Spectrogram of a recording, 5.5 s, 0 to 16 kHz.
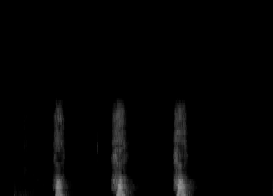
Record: {"exhalation_length": "5.5 s", "exhalation_amplitude": 24909, "exhalation_signal_mean_std_ratio": 0.25, "survey_phase": "beta (2021-08-13 to 2022-03-07)", "age": "45-64", "gender": "Female", "wearing_mask": "No", "symptom_runny_or_blocked_nose": true, "symptom_diarrhoea": true, "symptom_fatigue": true, "smoker_status": "Never smoked", "respiratory_condition_asthma": false, "respiratory_condition_other": false, "recruitment_source": "Test and Trace", "submission_delay": "2 days", "covid_test_result": "Positive", "covid_test_method": "RT-qPCR", "covid_ct_value": 19.2, "covid_ct_gene": "ORF1ab gene"}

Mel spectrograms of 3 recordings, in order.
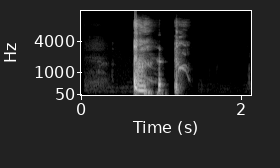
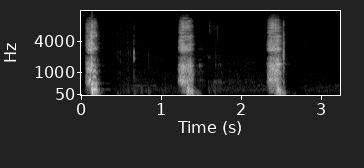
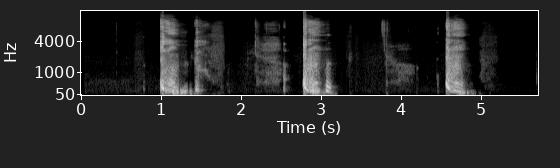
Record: {"cough_length": "2.1 s", "cough_amplitude": 32768, "cough_signal_mean_std_ratio": 0.24, "exhalation_length": "3.2 s", "exhalation_amplitude": 32083, "exhalation_signal_mean_std_ratio": 0.29, "three_cough_length": "5.7 s", "three_cough_amplitude": 32768, "three_cough_signal_mean_std_ratio": 0.28, "survey_phase": "beta (2021-08-13 to 2022-03-07)", "age": "45-64", "gender": "Female", "wearing_mask": "No", "symptom_runny_or_blocked_nose": true, "symptom_other": true, "symptom_onset": "3 days", "smoker_status": "Never smoked", "respiratory_condition_asthma": true, "respiratory_condition_other": false, "recruitment_source": "Test and Trace", "submission_delay": "1 day", "covid_test_result": "Positive", "covid_test_method": "RT-qPCR", "covid_ct_value": 24.6, "covid_ct_gene": "N gene"}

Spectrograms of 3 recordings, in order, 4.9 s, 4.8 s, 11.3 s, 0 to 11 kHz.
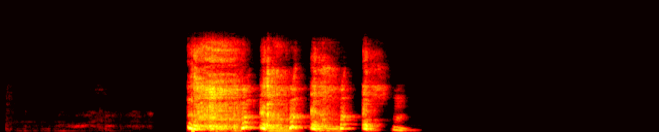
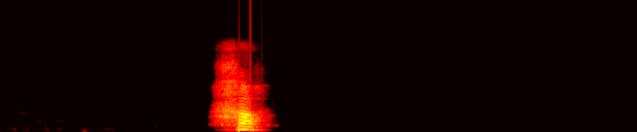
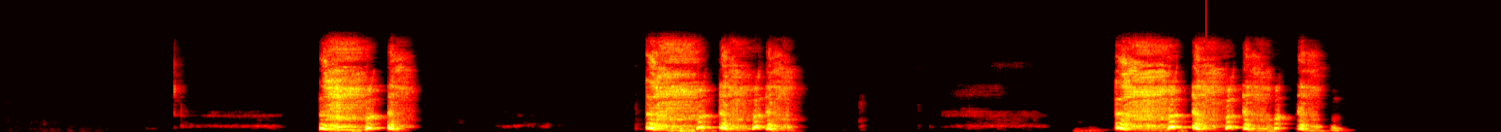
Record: {"cough_length": "4.9 s", "cough_amplitude": 12187, "cough_signal_mean_std_ratio": 0.36, "exhalation_length": "4.8 s", "exhalation_amplitude": 5743, "exhalation_signal_mean_std_ratio": 0.15, "three_cough_length": "11.3 s", "three_cough_amplitude": 17568, "three_cough_signal_mean_std_ratio": 0.34, "survey_phase": "beta (2021-08-13 to 2022-03-07)", "age": "45-64", "gender": "Female", "wearing_mask": "No", "symptom_cough_any": true, "symptom_runny_or_blocked_nose": true, "symptom_fever_high_temperature": true, "symptom_loss_of_taste": true, "smoker_status": "Never smoked", "respiratory_condition_asthma": false, "respiratory_condition_other": false, "recruitment_source": "Test and Trace", "submission_delay": "2 days", "covid_test_result": "Positive", "covid_test_method": "RT-qPCR", "covid_ct_value": 21.0, "covid_ct_gene": "N gene"}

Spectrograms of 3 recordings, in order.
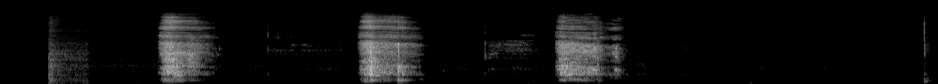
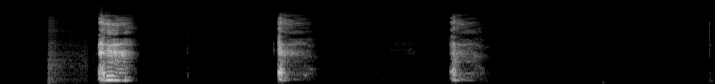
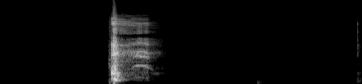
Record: {"exhalation_length": "9.4 s", "exhalation_amplitude": 28043, "exhalation_signal_mean_std_ratio": 0.31, "three_cough_length": "7.2 s", "three_cough_amplitude": 31966, "three_cough_signal_mean_std_ratio": 0.21, "cough_length": "3.6 s", "cough_amplitude": 32768, "cough_signal_mean_std_ratio": 0.17, "survey_phase": "beta (2021-08-13 to 2022-03-07)", "age": "65+", "gender": "Male", "wearing_mask": "No", "symptom_none": true, "smoker_status": "Ex-smoker", "respiratory_condition_asthma": false, "respiratory_condition_other": true, "recruitment_source": "REACT", "submission_delay": "3 days", "covid_test_result": "Negative", "covid_test_method": "RT-qPCR"}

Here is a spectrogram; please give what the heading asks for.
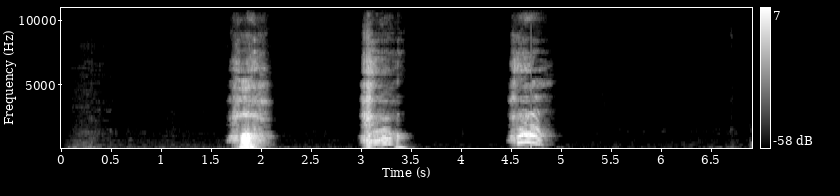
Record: {"exhalation_length": "6.9 s", "exhalation_amplitude": 18090, "exhalation_signal_mean_std_ratio": 0.25, "survey_phase": "beta (2021-08-13 to 2022-03-07)", "age": "65+", "gender": "Male", "wearing_mask": "No", "symptom_cough_any": true, "smoker_status": "Never smoked", "respiratory_condition_asthma": false, "respiratory_condition_other": false, "recruitment_source": "REACT", "submission_delay": "2 days", "covid_test_result": "Negative", "covid_test_method": "RT-qPCR", "influenza_a_test_result": "Negative", "influenza_b_test_result": "Negative"}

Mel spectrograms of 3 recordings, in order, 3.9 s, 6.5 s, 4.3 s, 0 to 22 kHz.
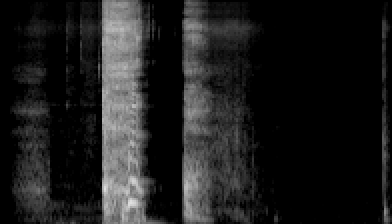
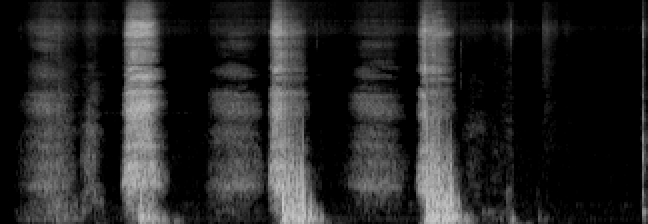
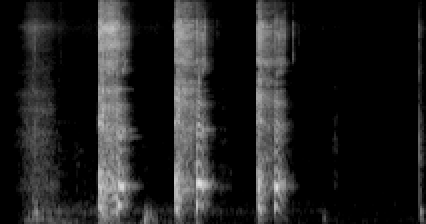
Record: {"cough_length": "3.9 s", "cough_amplitude": 32768, "cough_signal_mean_std_ratio": 0.29, "exhalation_length": "6.5 s", "exhalation_amplitude": 32768, "exhalation_signal_mean_std_ratio": 0.36, "three_cough_length": "4.3 s", "three_cough_amplitude": 32768, "three_cough_signal_mean_std_ratio": 0.34, "survey_phase": "alpha (2021-03-01 to 2021-08-12)", "age": "45-64", "gender": "Female", "wearing_mask": "No", "symptom_none": true, "smoker_status": "Ex-smoker", "respiratory_condition_asthma": false, "respiratory_condition_other": false, "recruitment_source": "REACT", "submission_delay": "2 days", "covid_test_result": "Negative", "covid_test_method": "RT-qPCR"}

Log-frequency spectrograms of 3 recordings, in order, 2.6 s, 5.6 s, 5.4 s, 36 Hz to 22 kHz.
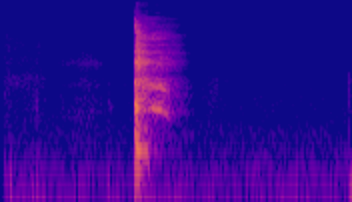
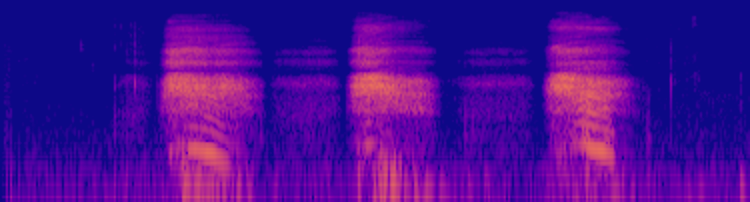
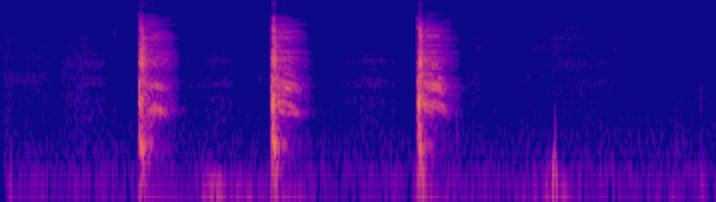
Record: {"cough_length": "2.6 s", "cough_amplitude": 5143, "cough_signal_mean_std_ratio": 0.21, "exhalation_length": "5.6 s", "exhalation_amplitude": 3975, "exhalation_signal_mean_std_ratio": 0.45, "three_cough_length": "5.4 s", "three_cough_amplitude": 6999, "three_cough_signal_mean_std_ratio": 0.22, "survey_phase": "beta (2021-08-13 to 2022-03-07)", "age": "65+", "gender": "Female", "wearing_mask": "No", "symptom_cough_any": true, "symptom_change_to_sense_of_smell_or_taste": true, "smoker_status": "Never smoked", "respiratory_condition_asthma": true, "respiratory_condition_other": false, "recruitment_source": "REACT", "submission_delay": "4 days", "covid_test_result": "Negative", "covid_test_method": "RT-qPCR"}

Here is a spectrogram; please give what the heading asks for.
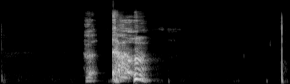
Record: {"cough_length": "2.9 s", "cough_amplitude": 32758, "cough_signal_mean_std_ratio": 0.29, "survey_phase": "beta (2021-08-13 to 2022-03-07)", "age": "65+", "gender": "Male", "wearing_mask": "No", "symptom_none": true, "smoker_status": "Ex-smoker", "respiratory_condition_asthma": false, "respiratory_condition_other": false, "recruitment_source": "Test and Trace", "submission_delay": "2 days", "covid_test_result": "Negative", "covid_test_method": "RT-qPCR"}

